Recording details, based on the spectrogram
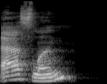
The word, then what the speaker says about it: Aslan: And the Aslan, reason I want to tell you this is you should definitely look.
